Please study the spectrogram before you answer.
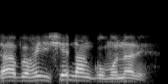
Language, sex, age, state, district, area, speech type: Bodo, male, 45-60, Assam, Chirang, rural, conversation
